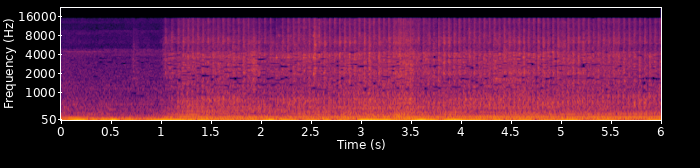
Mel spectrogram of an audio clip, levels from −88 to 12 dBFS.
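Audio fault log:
Throughout, HE-AAC compression: the top end sounds bright but synthetic, with gritty, metallic sizzle in the treble and nothing at all above 14.9 kHz, and the damage is plainly audible across the whole 6 s. The likely cause is HE-AAC at a low rate, fitting roughly 20 kbps. Only the lower band is truly coded, and the treble is rebuilt by copying lower bands upward under a coarse envelope, so its harmonics no longer line up with those below.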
